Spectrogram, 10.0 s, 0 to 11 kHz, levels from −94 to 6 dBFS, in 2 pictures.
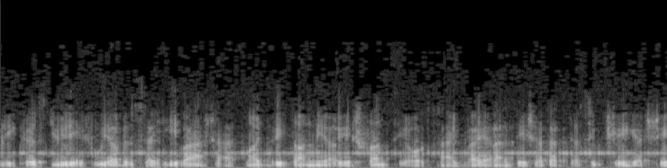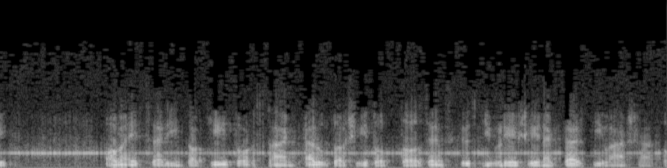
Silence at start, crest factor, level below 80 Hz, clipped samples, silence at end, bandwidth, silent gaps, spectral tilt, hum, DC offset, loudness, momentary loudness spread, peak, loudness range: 0 s; 18 dB; -50 dBFS; under 0.1%; 0.05 s; 5.6 kHz; none; -9 dB/octave; none; under 0.1%; -22 LUFS; 8 LU; -4 dBFS; 2 LU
